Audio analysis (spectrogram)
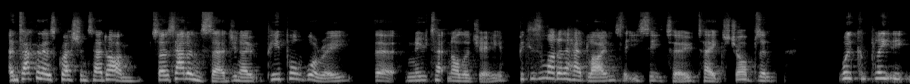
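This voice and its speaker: A woman with a croaky voice from a cold, speaking fluently on a webinar panel about her public affairs work. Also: fairly low pitch. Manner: fluent, corporate explaining. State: hoarse with a cold.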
